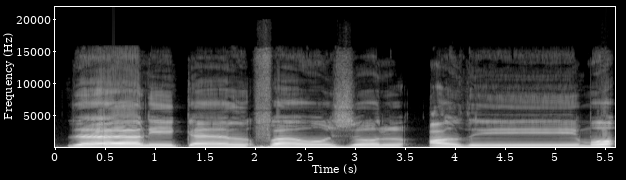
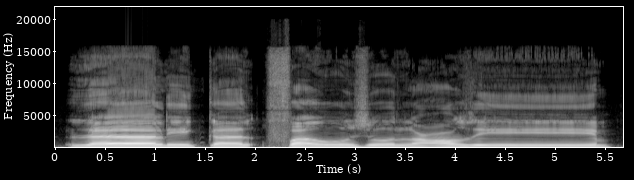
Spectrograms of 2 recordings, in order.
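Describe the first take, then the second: First: The last word ends with a final vowel. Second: The last word ends on a bare consonant. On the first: The reading continues into the next phrase. "kalau mau gabung ya, mau wasal dengan kalimat berikutnya" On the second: The reading stops here. "kalau berhenti membacanya"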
